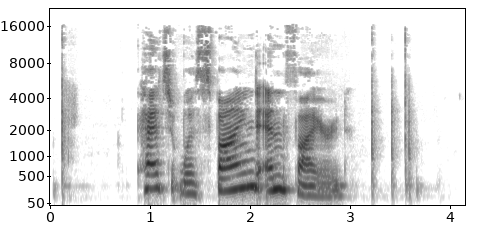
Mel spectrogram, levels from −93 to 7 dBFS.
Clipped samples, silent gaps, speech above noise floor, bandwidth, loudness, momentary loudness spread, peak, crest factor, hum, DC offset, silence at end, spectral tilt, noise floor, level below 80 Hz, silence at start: under 0.1%; none; 56 dB; 16.5 kHz; -17 LUFS; 24 LU; -2 dBFS; 18 dB; none; under 0.1%; 0.9 s; -2.5 dB/octave; -73 dBFS; -72 dBFS; 0.1 s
